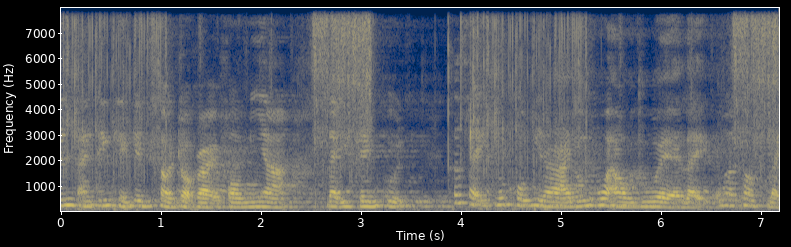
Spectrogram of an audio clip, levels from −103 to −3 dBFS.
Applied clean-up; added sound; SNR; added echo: none; Domestic sounds, home sounds; 14 dB; reverberation time 2.0 s.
